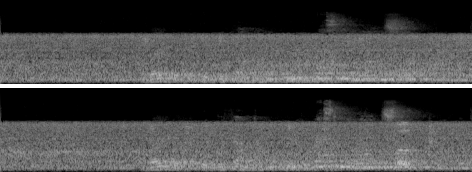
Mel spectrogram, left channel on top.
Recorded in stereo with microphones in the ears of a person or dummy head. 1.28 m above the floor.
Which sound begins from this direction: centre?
A man speaking, at 1.4 s.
